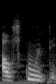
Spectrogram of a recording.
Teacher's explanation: Esta U es como la W del inglés, es decir, una semivocal o semiconsonante para formar diptongos, como la U nuestra que tenemos en la palabra guapo.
